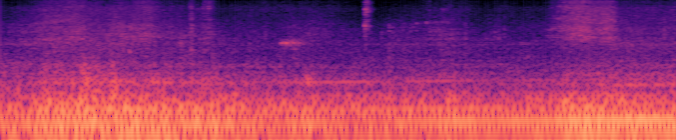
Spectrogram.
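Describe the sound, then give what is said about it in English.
A big SUV towing a narrow trailer gives off a steady low engine and road rumble with a droning hum, holding an even level throughout with no talking. “this trailer is not super wide, so, and this is such a big SUV that for a while there I was forgetting it's back there.”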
